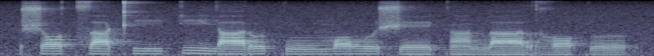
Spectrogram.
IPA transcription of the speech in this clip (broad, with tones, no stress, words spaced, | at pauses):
ʃɔ˨ t͡sa˨kʰiː˨ ki˦˨ja˨ɾʊ˦˨ kuː˨mɔ˦βʊ˦ ʃeː˨kã˨ naː˨rɣɔ˨kʊ˨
